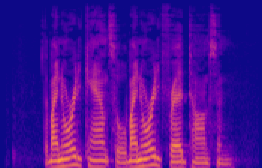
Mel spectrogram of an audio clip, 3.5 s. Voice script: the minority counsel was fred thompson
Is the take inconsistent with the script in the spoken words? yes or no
yes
